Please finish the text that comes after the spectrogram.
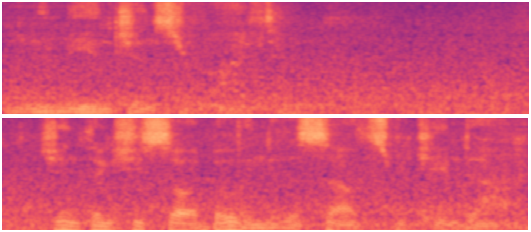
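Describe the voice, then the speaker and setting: An actor playing a weary, gritty space soldier who records a grim personal log in an audio drama. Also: male voice, a bass voice, normal speed, big-room sound, background noise. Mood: grim, shaken. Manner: brooding, gritty, swears.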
